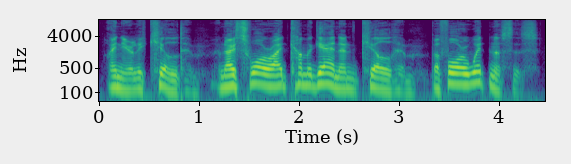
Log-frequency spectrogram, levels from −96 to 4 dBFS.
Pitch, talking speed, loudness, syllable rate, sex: 140 Hz, 200 wpm, -17 LUFS, 5.7 syllables/s, male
